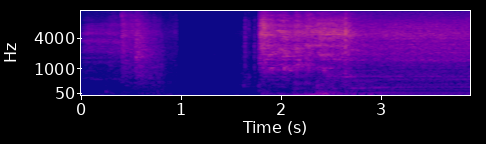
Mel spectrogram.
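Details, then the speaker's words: Toyota after battery warning light repair, final start: short crank, engine catches cleanly into steady even idle, no odd noises; battery light goes out immediately and alternator now charging the battery. "So, battery light gone off straight [Music] away. And we now have good alternator charge going into the battery."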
